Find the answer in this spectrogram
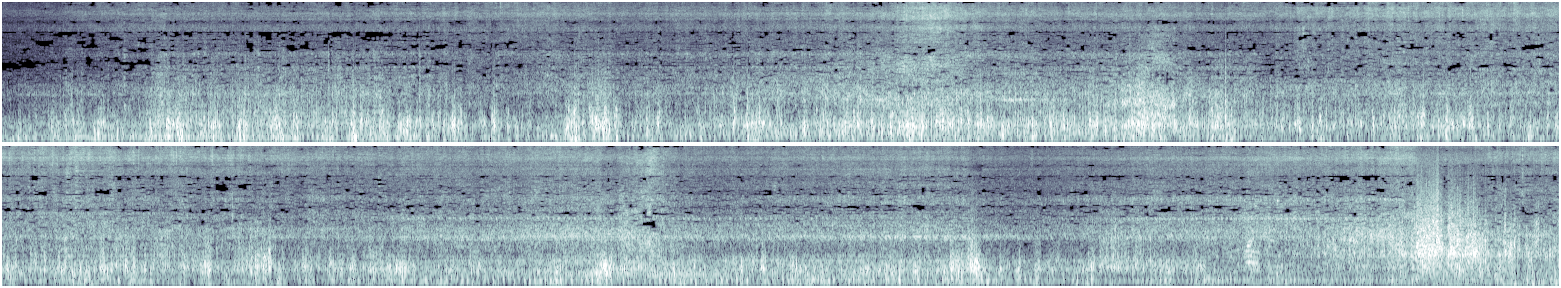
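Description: Wind rushing over the microphone and motorcycle engine noise while riding alongside a motorcycle on the move, a loud, steady rough rush.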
